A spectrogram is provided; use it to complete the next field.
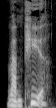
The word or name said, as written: vampyr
